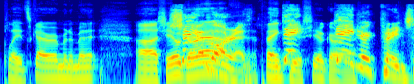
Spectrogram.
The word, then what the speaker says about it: Sheogorath: Sheogorath. Thank you, Sheogorath. Daedric, Prince of Madness. Don't mispronounce my name.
